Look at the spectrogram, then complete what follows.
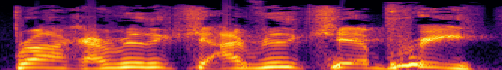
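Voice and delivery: high, strained mock panic, gasping for air; panicked plea. Retelling Paul choked by Brock, high panicked plea. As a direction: imitate a choked man begging to be let go. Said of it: "he sounded very panicked".

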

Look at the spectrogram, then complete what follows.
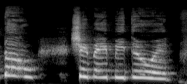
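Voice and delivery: very high, frantic protest; mock panicked excuse. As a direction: plead innocence in hammed-up panic. Retold panicked excuse after maiming.

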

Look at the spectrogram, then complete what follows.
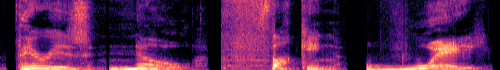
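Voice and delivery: every word of "no fucking way" stretched out slowly; very slow, swooping stress on "no fucking way"; emphatic refusal. Real, not acted. Emphatic refusal to climb down cables.

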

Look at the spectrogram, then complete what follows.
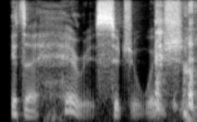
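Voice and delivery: slow, low spoken-word voice; deep announcer voice. Retold or imitated. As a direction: drawl it like a radio DJ. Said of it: "spoken word in the background from the guy".

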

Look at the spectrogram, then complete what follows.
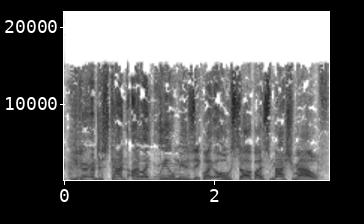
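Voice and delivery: put-on high, laughing whiny teen; whiny teenager. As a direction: pout like a moody teen ogre. Shrek as edgy teen.

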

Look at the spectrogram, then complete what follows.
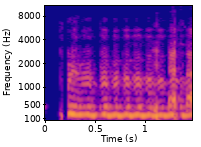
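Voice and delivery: high, rapid-fire "brrr" babble; fast-talk babble. Retold or imitated. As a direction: imitate a nonstop sales spiel as pure noise. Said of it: "talking real fast about real estate".

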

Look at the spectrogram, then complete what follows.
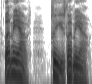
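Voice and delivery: high-pitched, urgent begging; panicked pleading. Acted. Holly begs out of the straps, panicked. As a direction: beg to be let out, panic rising.

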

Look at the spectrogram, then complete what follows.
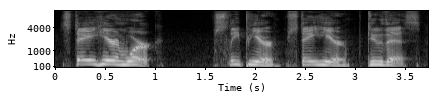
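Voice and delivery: usual speaking voice

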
